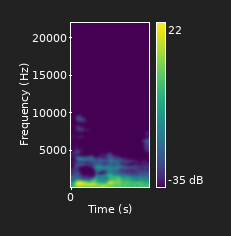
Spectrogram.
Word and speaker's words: hola: or hello in Spanish we say hola hola in Spanish H is always silent and therefore it becomes hola the next is good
